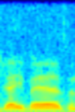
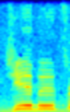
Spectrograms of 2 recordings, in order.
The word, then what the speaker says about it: Jabez: And being from the South, Tim and Rachel will know this, like Eagleville, Tennessee, we told the church, here's our son Jabez, and they would pronounce it Jabez or gibbets or Jarvis, or it's like just a lot of heartache in the name itself.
